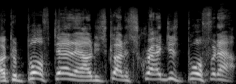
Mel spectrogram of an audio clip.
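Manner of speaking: put-on poor New York accent. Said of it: "my horrible impersonation of that accent".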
